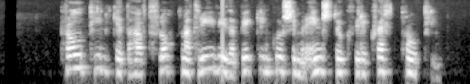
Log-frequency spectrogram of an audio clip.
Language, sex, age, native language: Icelandic, female, 50-59, Icelandic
